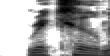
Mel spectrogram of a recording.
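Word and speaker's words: Recoome: Rikum, and it rhymes with Doom.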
